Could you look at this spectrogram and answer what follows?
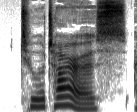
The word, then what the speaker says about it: Tuataras: And if you're not a fossil person, then Tuataras.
